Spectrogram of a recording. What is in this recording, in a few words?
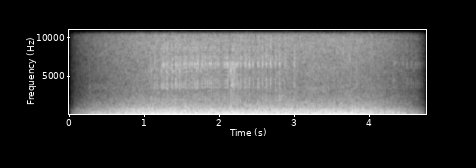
wind TREE; The Elder Scrolls III - Morrowind; Morrowind GOTY GOG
